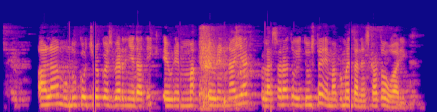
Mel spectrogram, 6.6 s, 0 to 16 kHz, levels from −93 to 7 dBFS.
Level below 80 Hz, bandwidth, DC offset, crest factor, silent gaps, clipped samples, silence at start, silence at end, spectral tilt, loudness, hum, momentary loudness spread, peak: -56 dBFS; 7 kHz; under 0.1%; 14 dB; none; under 0.1%; 0.15 s; 0.3 s; -4.5 dB/octave; -14 LUFS; none; 5 LU; 0 dBFS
